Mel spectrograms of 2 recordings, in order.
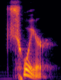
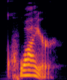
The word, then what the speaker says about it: choir: This word is not pronounced choyer. It's pronounced choir. Very different than how it looks. So the ch makes the c- sound like the letter k.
